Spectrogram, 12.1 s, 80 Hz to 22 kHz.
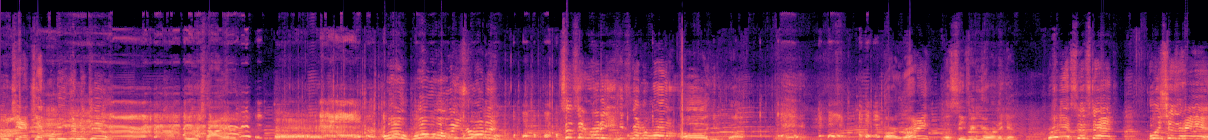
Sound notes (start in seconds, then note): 0.0 toy baby laughing; 5.8 excited yelling; 7.8 laughs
